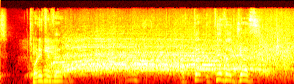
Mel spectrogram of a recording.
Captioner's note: cheers and applause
